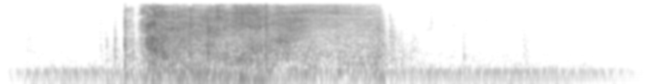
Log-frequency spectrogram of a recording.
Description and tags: Rompe hoja de cuaderno
Papel, cortar, tijeras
